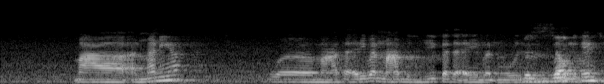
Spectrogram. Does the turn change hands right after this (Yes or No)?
No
